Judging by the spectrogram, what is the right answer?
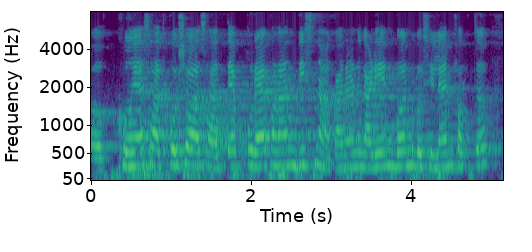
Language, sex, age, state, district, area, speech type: Goan Konkani, female, 18-30, Goa, Quepem, rural, spontaneous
